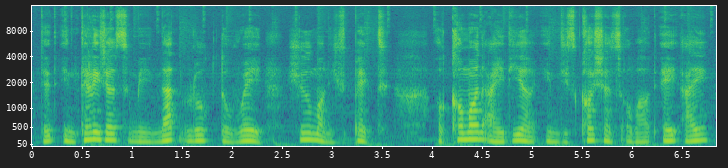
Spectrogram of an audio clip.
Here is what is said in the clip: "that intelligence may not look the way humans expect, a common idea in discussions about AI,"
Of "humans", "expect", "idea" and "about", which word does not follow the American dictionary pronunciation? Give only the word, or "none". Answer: humans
